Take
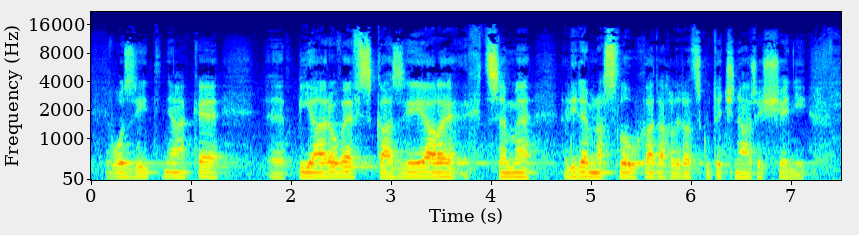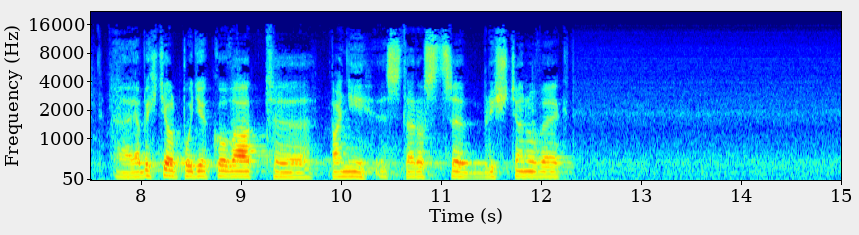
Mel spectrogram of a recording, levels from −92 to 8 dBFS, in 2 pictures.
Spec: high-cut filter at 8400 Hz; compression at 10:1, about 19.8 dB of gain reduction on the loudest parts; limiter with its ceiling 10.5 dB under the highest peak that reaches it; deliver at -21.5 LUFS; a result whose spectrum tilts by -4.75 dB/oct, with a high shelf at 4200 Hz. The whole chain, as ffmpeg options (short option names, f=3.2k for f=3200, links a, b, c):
-af "lowpass=8.4k,highshelf=f=4.2k:g=-4.5,acompressor=threshold=-30dB:ratio=10,volume=16.5dB,alimiter=limit=-11dB:level=0:latency=1"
